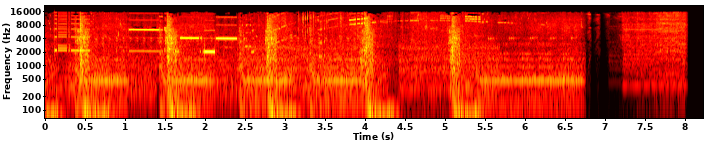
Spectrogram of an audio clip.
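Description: Sound effects of robotic arms: a steady mechanical motor hum, like servos whirring, broken by sharp metallic clanks roughly once every second. The hum stops shortly before the end.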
